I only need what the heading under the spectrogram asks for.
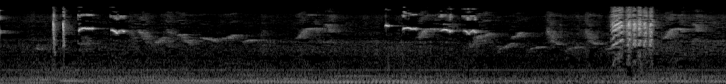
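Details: Kinoy in full song, delivering dense, clear 'tembakan' bursts used for tutoring other songbirds: thin high chirps and quick downslurred whistles in two tight clusters, then a sharp buzzy burst near the end, over quiet background hum.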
